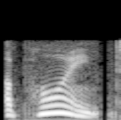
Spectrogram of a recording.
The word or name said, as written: appoint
